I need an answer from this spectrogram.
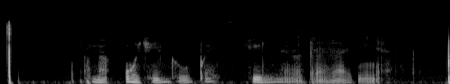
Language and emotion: Russian, neutral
